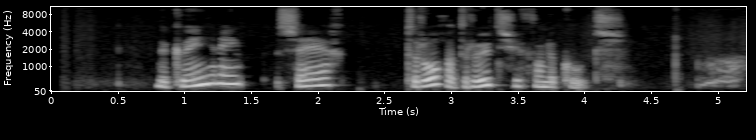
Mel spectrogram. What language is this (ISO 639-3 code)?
fry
